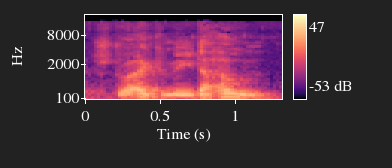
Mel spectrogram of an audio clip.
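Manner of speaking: slow, heavy mock Arnold growl; drawn-out action hero line; Arnold impression. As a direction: ham up the Arnold Schwarzenegger voice. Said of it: "I almost went Arnold there".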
